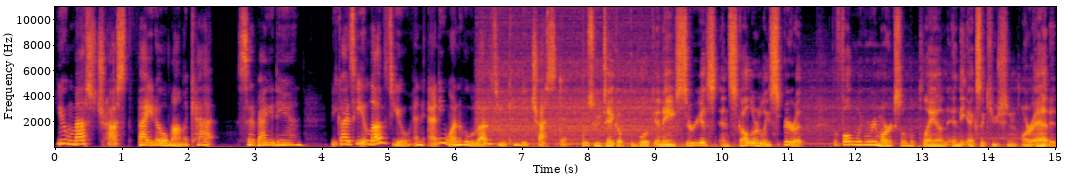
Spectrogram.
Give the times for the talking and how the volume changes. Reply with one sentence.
The talking can be heard from 0.0 to 14.9 s, at a steady volume.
